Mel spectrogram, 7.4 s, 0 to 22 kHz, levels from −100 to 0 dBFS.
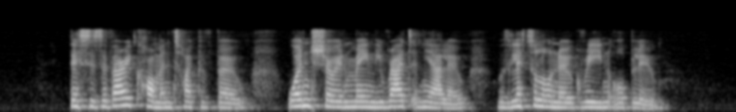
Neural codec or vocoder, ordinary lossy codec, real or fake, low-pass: none; none; real; 7.2 kHz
